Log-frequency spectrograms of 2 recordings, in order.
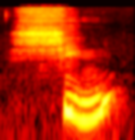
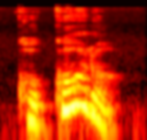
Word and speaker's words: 心: And the second one, this here we pronounce shin, but we can pronounce kokoro.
